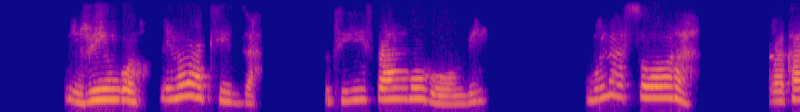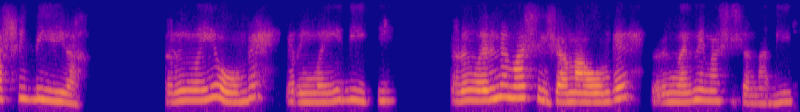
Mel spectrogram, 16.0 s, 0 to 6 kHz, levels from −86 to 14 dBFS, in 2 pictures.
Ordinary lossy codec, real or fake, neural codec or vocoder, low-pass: Opus, 16 kbps; fake; codec, 24 kHz, 0.9 kbps, WavTokenizer, medium music audio release; 5.4 kHz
